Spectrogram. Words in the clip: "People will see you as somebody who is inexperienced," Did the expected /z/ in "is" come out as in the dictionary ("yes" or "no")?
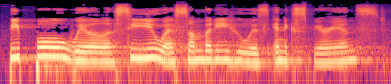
yes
